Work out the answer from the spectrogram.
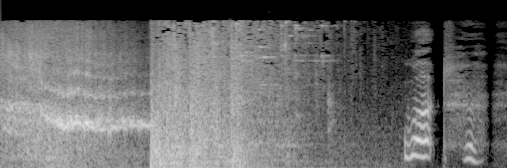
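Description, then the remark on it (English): A car's tires squeal in a long, loud skid, then slam into a police car parked in the middle of the street with a sharp crash and shattering glass that rattles away, followed by a brief voice. “You hit a police car.”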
